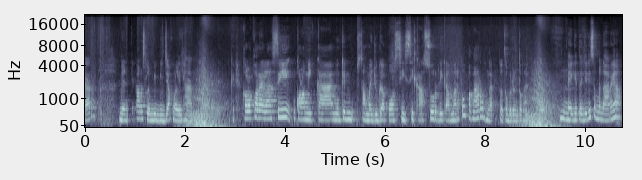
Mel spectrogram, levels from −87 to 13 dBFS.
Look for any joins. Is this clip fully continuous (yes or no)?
no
